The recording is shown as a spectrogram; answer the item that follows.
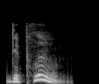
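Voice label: "deplume", English, British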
